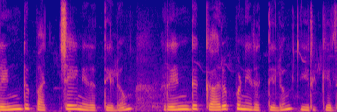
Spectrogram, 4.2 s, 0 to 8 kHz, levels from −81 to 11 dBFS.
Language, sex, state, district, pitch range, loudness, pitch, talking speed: Tamil, female, Tamil Nadu, Nilgiris, 180-240 Hz, -15 LUFS, 205 Hz, 100 wpm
